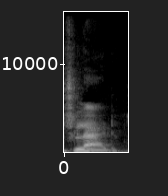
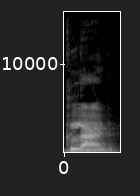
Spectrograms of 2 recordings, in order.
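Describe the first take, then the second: First: It begins with a soft J sound. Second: It begins with a hard G sound. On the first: The speaker calls it wrong. "not glad" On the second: The speaker calls it right. "G after L, and L is consonant, so it's glad"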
